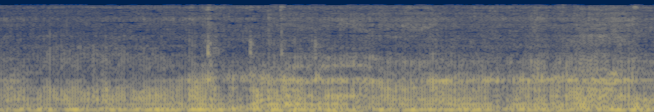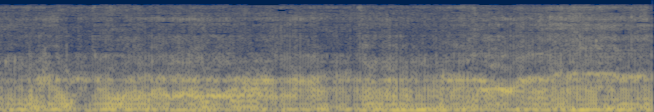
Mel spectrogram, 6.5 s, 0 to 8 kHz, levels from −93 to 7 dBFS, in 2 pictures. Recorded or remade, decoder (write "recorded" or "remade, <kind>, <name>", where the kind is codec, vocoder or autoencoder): remade, vocoder, HiFi-GAN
